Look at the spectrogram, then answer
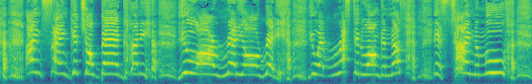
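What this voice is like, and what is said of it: Yelling, shouted sermon delivery. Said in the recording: “I'm yelling as your pastor, charge! I'm yelling out to you over here”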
